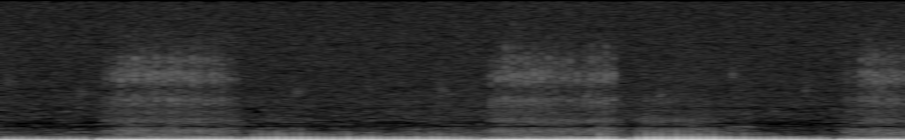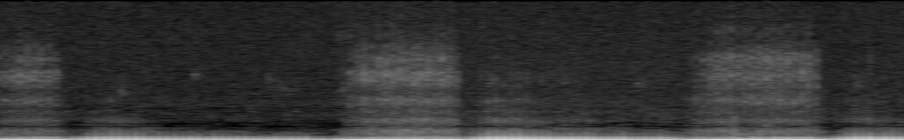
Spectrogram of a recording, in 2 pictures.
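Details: Purring of a fat house cat: steady, rhythmic low rumble alternating between louder and softer phases about once a second, with a short breathy hiss between phases.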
